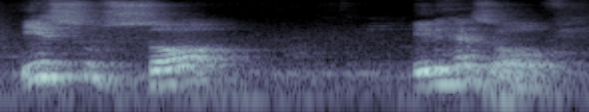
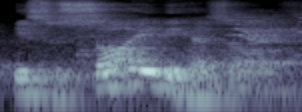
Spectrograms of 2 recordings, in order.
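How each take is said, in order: First: Isso só high and drawn out, long pause, ele resolve; pausa da vírgula. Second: Isso só ele resolve run together, no break after só; sem vírgula. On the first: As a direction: stretch Isso só, stop, then ele resolve. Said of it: "É mais ou menos assim". (Isso só alongado, pausa, ele resolve) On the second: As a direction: join só ele into one falling phrase. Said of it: "Olha a entonação como é diferente". (Isso só ele resolve emendado, sem pausa) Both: Shown as a demonstration.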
